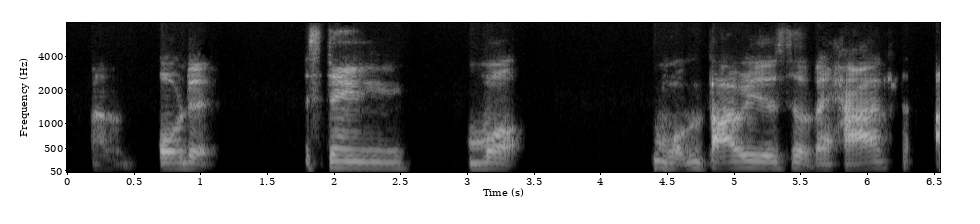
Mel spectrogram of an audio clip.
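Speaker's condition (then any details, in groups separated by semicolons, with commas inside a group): Cerebral palsy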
